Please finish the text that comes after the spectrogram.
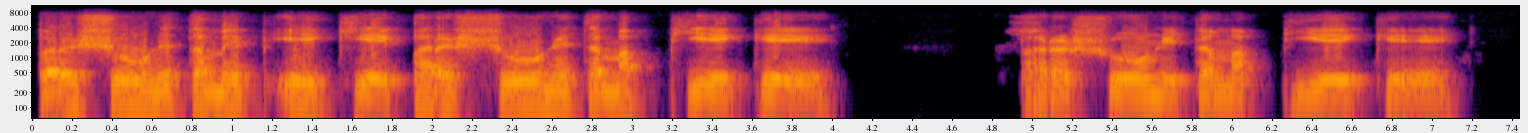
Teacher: this api is almost as an enclitic. It's felt to be closely joined to the previous word. So you want to try and do it with the flow.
